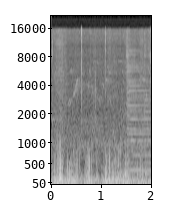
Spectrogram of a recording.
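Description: Background music, with a cow munching sliced carrots close by: irregular short crunches under the music.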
